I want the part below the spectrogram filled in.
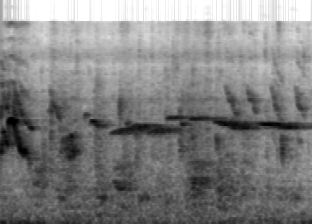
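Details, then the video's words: Crewet in an aviary: a sharp opening chirp, then a long, steady, high whistled tone held for about two seconds while softer chirps continue around it. "BURUNG CREWET"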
